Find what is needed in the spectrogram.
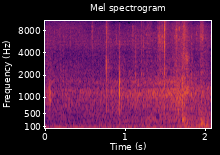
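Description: Faint outdoor background noise: a steady low hum with a few small, scattered clicks.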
